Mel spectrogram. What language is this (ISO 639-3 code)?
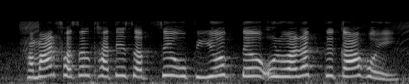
bho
